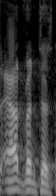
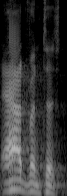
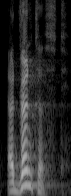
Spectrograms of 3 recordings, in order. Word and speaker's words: Adventist: You pronounce Adventist, Adventist. Many non-Adventists will say Adventist. But if you're in a church, you know we're Adventist.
